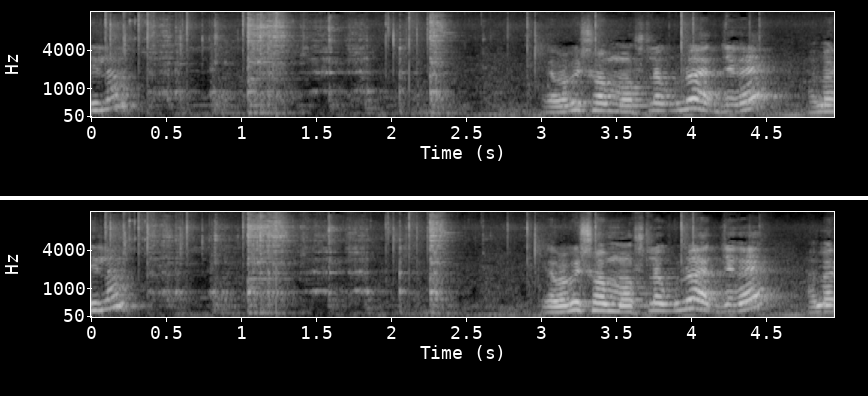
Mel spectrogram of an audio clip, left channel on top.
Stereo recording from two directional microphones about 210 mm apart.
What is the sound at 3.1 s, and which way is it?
Speech, 55° right (ahead or behind).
